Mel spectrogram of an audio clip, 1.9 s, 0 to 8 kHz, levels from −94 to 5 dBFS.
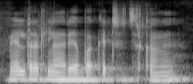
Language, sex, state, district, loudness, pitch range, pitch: Tamil, male, Tamil Nadu, Nilgiris, -17 LUFS, 105-115 Hz, 110 Hz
